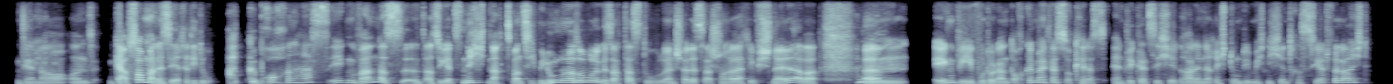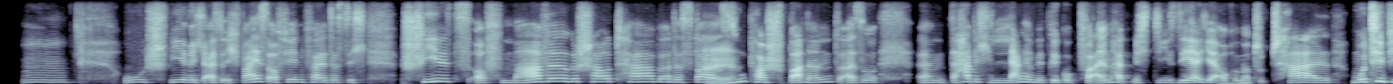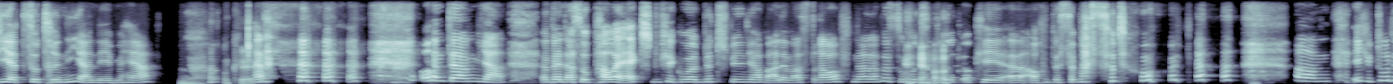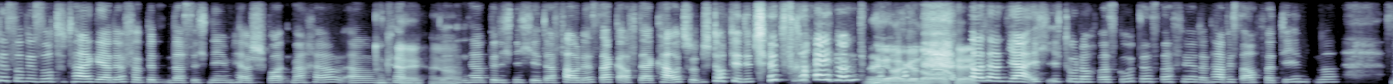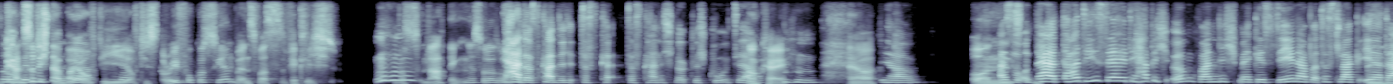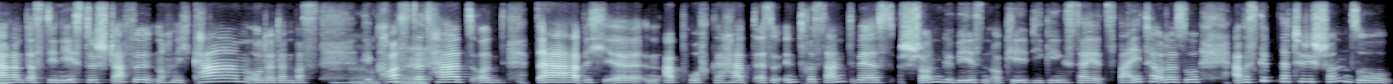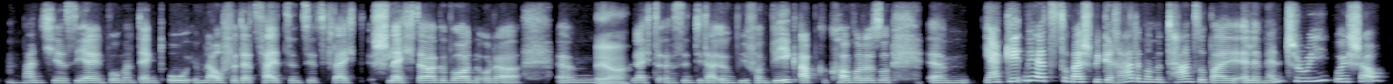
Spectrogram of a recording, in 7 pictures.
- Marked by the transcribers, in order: stressed: "super"; laugh; chuckle; laughing while speaking: "Ja"; laughing while speaking: "bisschen was zu tun"; laugh; other noise; laughing while speaking: "die Chips rein und sondern"
- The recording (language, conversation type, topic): German, podcast, Was macht eine Serie binge-würdig?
